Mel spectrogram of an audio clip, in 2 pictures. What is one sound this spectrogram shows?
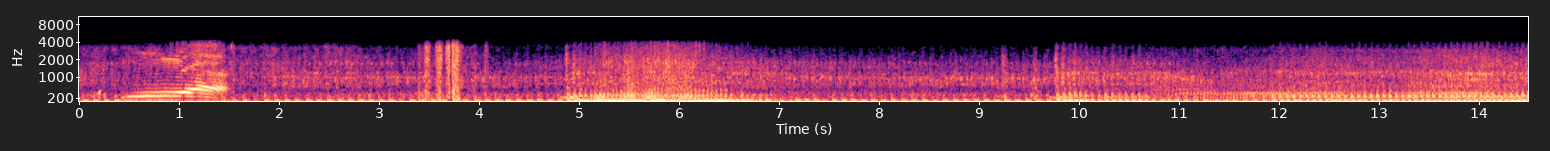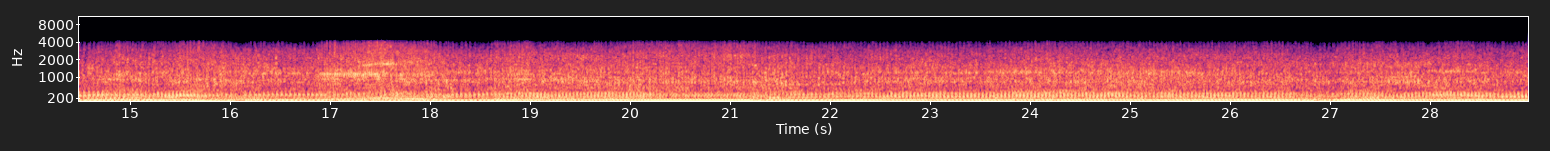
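A quad bike engine runs and revs up close.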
